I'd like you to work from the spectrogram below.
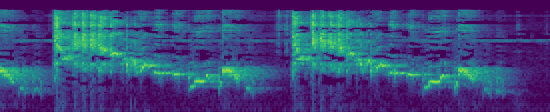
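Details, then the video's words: White-rumped shama phrases meant to provoke a kept shama's song: two matching harsh, noisy bursts that slide down into whistled, warbled notes, each lasting about two seconds with a short gap between. "Pancing Emosi Murai Anda Biar Gacor Dor"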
